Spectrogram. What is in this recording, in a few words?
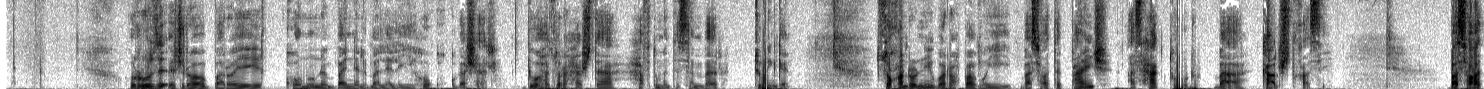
Dari call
